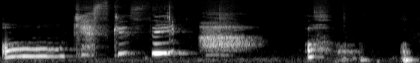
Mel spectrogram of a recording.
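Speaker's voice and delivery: high gasping surprise; mock gasp. Teacher revealing the bag's secret, gasping in mock surprise. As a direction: gasp as if amazed.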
